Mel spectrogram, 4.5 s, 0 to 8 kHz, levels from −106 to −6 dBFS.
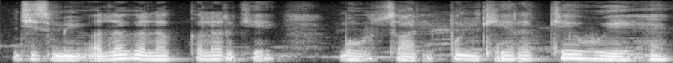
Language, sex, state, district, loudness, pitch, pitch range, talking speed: Hindi, male, Uttar Pradesh, Saharanpur, -15 LUFS, 125 Hz, 120-135 Hz, 145 wpm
